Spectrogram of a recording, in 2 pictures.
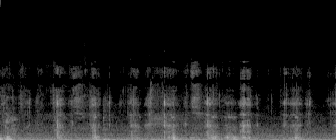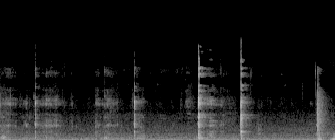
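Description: Table knife and fork scraping and cutting through a cheese-topped meat cutlet on a ceramic plate: a run of small scrapes and ticks, with two sharp clinks of metal on the plate near the end.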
